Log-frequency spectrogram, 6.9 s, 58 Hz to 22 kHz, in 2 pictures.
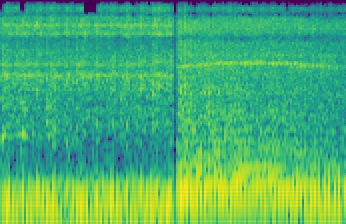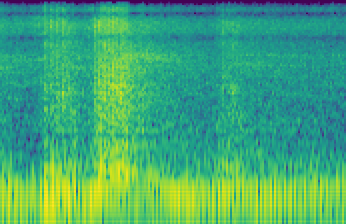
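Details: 1991 Mustang 5.0 LX with Vortech V1 supercharger and a high-mileage stock shortblock: a deep, even V8 idle with one brief rev blip, running smooth and clean after debris was cleared from the injectors.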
